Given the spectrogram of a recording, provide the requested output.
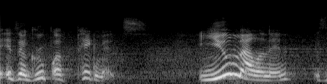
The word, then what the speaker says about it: eumelanin: name comes from and it's eu melanin but it's pronounced you melanin would you say that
